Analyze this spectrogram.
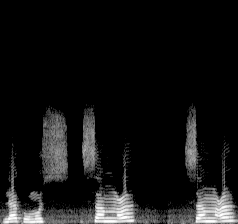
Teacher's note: سین میں سیٹی کی اواز ہوگی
